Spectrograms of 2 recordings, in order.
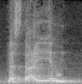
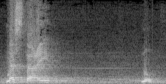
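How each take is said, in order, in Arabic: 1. تنتهي النون ساكنة دون أي حركة. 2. تحمل النون حركة خفيفة جزئية تشبه الضمة. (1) "طبعا الأصل السكون" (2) "طب الروم"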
